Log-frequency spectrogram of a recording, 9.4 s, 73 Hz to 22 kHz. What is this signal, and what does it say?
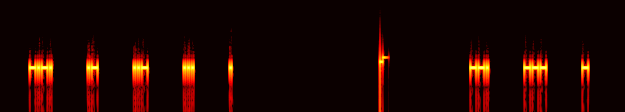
Morse code, heard as a keyed tone, about 37 wpm, spaced as for 14 wpm, 690 Hz. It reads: CAUSE GOT
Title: 6x Character Spacing - Top 300 Words - 40wpm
